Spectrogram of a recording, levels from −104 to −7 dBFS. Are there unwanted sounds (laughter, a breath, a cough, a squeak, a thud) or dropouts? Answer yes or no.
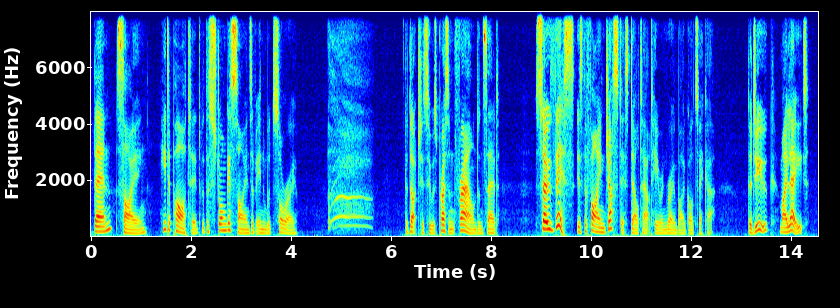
yes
